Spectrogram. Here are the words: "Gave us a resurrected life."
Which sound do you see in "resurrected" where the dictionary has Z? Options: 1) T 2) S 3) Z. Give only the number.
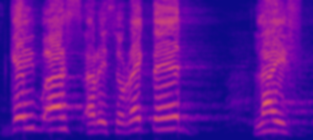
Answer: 2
